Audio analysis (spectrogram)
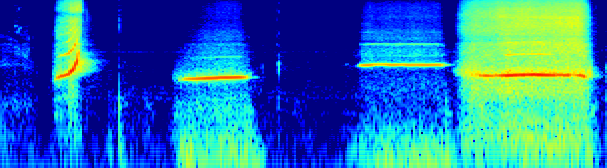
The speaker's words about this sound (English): If we ever do another remix for you, like, please know that those whistle sounds will be a huge part of it.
